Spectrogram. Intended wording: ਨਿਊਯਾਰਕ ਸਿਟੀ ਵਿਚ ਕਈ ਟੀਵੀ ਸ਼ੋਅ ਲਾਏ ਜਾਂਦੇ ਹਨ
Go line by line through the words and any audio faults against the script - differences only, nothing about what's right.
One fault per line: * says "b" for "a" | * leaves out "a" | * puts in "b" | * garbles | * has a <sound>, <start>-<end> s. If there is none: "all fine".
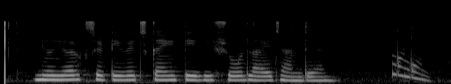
* has a chirp, 3.9-4.4 s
